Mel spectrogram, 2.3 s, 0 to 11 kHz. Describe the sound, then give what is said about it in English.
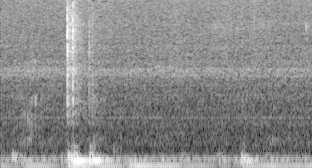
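A single crisp, fairly sharp mouse click that rolls a d8 hit die on a character sheet, with a faint second tap right after it, over a steady low background hum with no one talking. “Did I just click the hit dice?”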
